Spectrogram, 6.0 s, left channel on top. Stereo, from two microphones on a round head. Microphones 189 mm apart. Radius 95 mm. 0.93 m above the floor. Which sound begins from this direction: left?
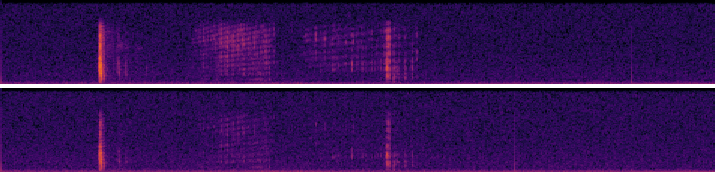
Keys jangling, at 0.8 s.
